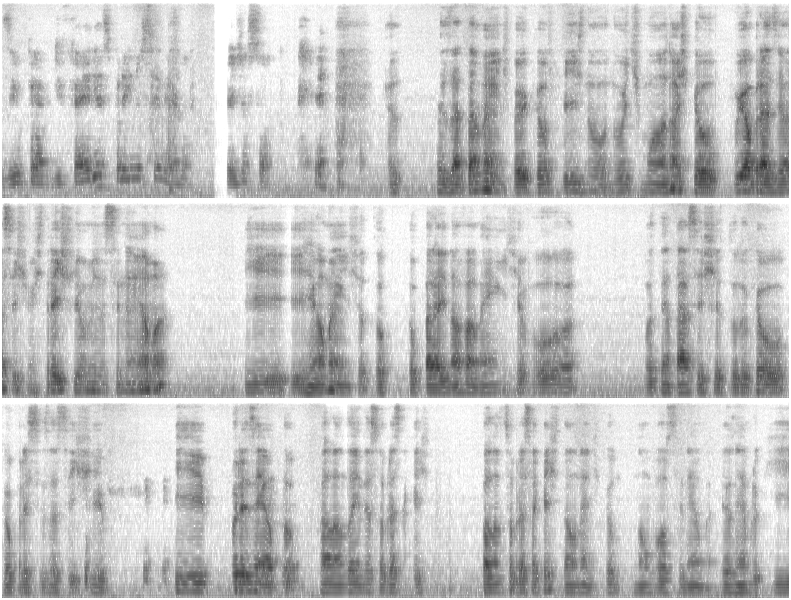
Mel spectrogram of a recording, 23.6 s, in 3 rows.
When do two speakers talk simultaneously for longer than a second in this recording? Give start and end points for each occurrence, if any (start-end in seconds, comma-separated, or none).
none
